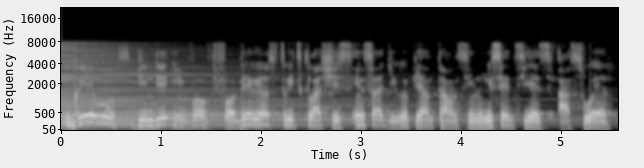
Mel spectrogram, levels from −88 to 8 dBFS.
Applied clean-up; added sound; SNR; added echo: none; Keyboard (musical); 12 dB; none.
